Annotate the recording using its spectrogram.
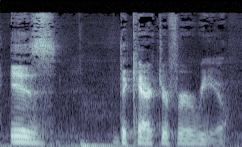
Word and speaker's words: Ryu: Ryu, is it Ryu or Ryu? I've always been confused. – I always called it Ryu. – I called it Ryu when I was a kid. The Japanese pronunciation would be Ryu. – So Ryu nailed it.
